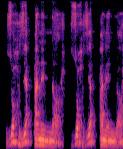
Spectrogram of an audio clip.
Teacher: Ha harfi ayn harfinde idgam oluyor.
